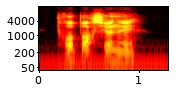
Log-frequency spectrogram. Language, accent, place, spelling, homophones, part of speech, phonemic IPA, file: French, France, Lyon, proportionner, proportionnai / proportionné / proportionnée / proportionnées / proportionnés / proportionnez, verb, /pʁɔ.pɔʁ.sjɔ.ne/, LL-Q150 (fra)-proportionner.wav
- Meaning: to proportion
